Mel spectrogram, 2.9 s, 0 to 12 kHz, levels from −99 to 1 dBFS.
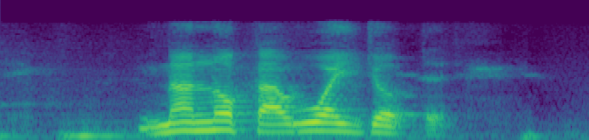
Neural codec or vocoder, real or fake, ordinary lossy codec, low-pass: codec, 16 kHz, 0.5 kbps, FunCodec, trained on Chinese and English, 25 frames a second; fake; Opus, 64 kbps; 7.2 kHz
